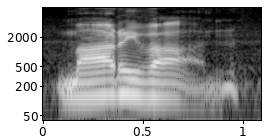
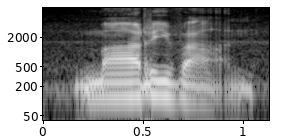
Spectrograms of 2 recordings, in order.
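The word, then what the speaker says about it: Máire Bhán: And then before that was Ye Vagabonds with, get ready for this one, Marivan. Yep, I said it just like the Gaelic pronunciation would entail. Marivan.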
